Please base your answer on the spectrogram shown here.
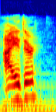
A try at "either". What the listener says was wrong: okay, but you had said etter. Okay, so yes, we do need to pronounce the TH.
